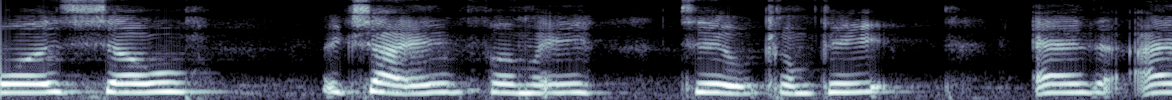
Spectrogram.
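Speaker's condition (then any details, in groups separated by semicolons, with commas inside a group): Cerebral palsy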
